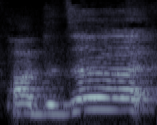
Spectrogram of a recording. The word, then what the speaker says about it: pas de deux: So anyways, after the guests have paid their respects, then Aurora and Desiree, they dance this grand pas de deux, and Can you it's repeat just that?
